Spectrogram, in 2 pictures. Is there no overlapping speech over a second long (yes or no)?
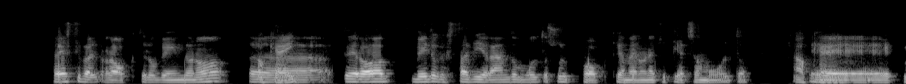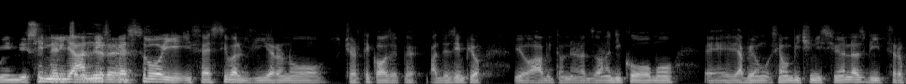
no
